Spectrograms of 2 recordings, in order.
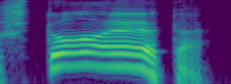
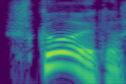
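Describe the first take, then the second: First: "Что это?" stretched slowly at a very high pitch; drawn-out outraged question. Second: "Что это?" snapped out much higher and louder; sharp angry question. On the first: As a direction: draw "Что это?" out, high and slow, in disbelief. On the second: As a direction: fire "Что это?" as a quick outraged challenge. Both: Acted. Mayor berates the constables.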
